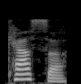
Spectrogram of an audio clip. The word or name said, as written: kassa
